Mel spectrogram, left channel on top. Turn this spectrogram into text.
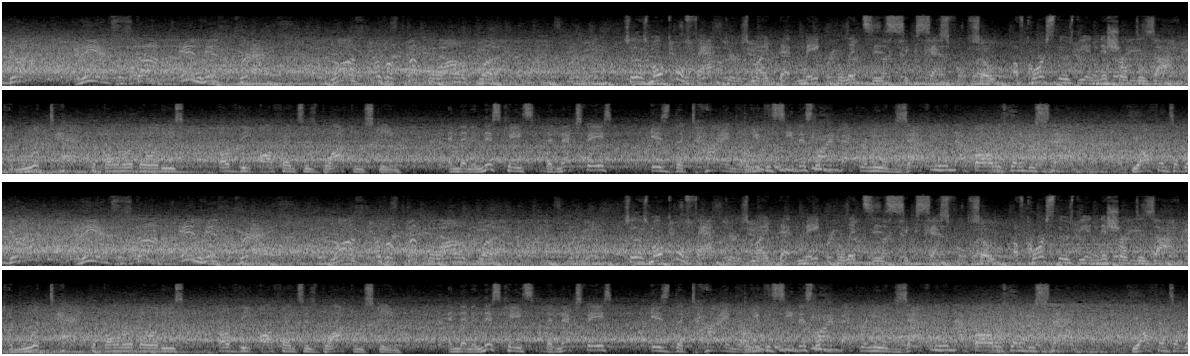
gut. And he is stopped in his tracks. Loss of a couple on the play. So there's multiple factors, Mike, that make blitzes successful. So, of course, there's the initial design. Can you attack the vulnerabilities of the offense's blocking scheme? And then in this case, the next phase is the timing. You can see this linebacker knew exactly when that ball was going to be snapped. The offensive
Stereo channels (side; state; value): both; normal; correlation 0.70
